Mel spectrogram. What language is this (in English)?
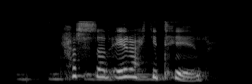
Icelandic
